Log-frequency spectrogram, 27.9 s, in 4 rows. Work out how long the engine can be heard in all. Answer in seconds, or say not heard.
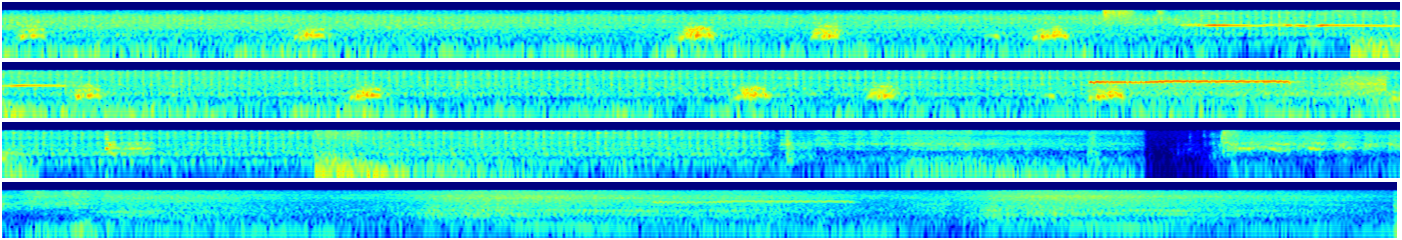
28 s.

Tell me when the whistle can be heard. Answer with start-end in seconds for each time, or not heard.
5.5-7.2, 12.4-13.9, 24.2-25.8.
